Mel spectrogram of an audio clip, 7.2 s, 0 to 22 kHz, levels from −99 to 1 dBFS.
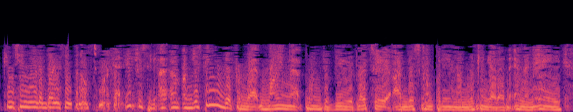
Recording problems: distortion; heavy; 33% of the sound clipped
garbled, watery; badly; nothing above 4 kHz

